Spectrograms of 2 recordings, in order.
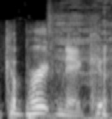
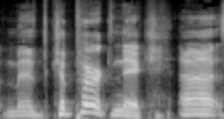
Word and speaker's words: Kaepernick: And I had heard of these players, specifically Colin Kaepernick kneeling. – Colin Kaepernick. – Kaepernick? – I think you said Kaepernick, like he was some sort of Russian scientist, but that's fine. – Yeah, Kaepernick.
